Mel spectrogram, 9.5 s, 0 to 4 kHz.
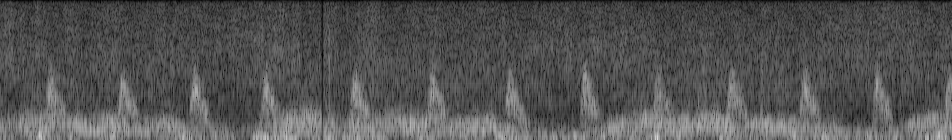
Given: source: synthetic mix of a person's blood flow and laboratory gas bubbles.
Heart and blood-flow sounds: Doppler ultrasound of blood flow; subclavian vein
6.95-7.20 s: bubbles
7.60-7.66 s: bubbles
From the record:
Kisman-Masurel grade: 211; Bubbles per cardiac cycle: several, 3 to 8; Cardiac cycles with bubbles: 1 to 10%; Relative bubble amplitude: barely perceptible (0.100 to 0.250); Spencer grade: 1 (occasional bubble signal discernible with the cardiac motion signal, with majority of cardiac periods free of bubbles); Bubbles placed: anywhere in the cardiac cycle

